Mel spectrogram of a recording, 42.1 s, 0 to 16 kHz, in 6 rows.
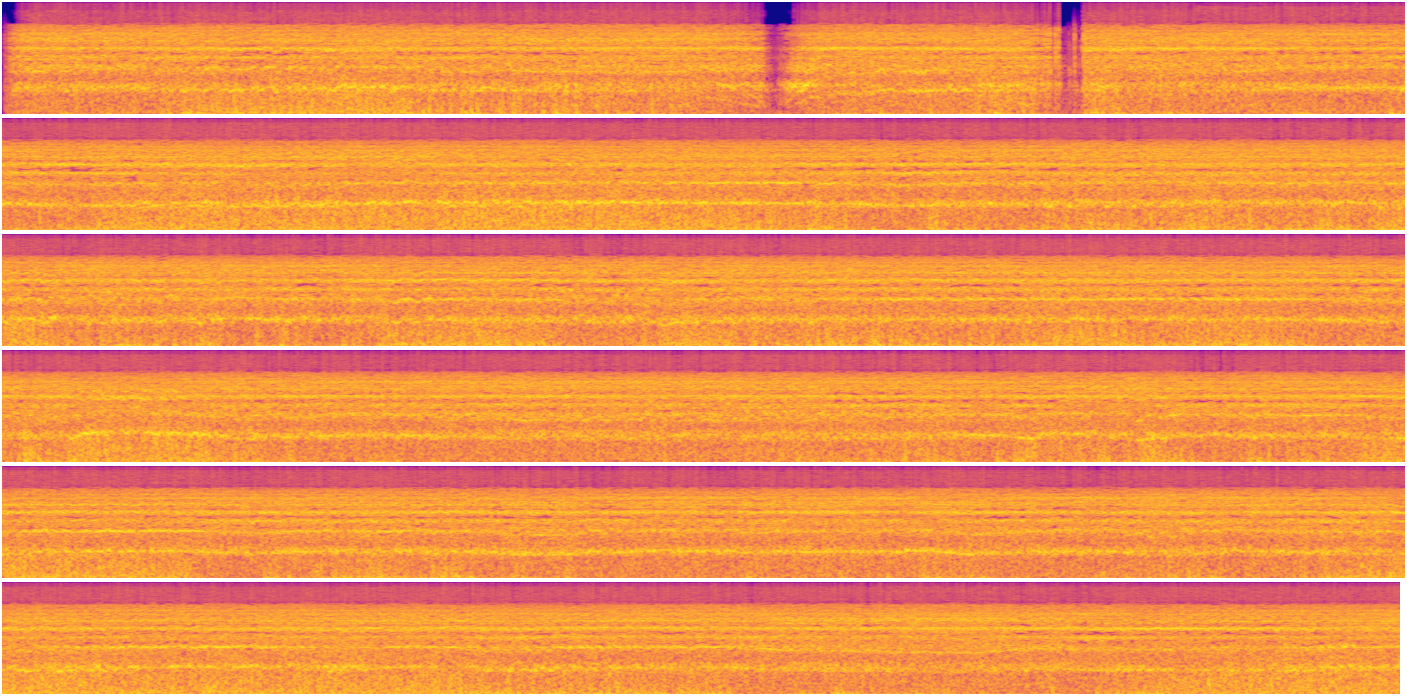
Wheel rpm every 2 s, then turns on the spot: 220, 170, 120, 220, 220, 230, 230, 230, 220, 230, 240, 230, 210, 230, 230, 230, 230, 230, 230, 220, 220.
none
